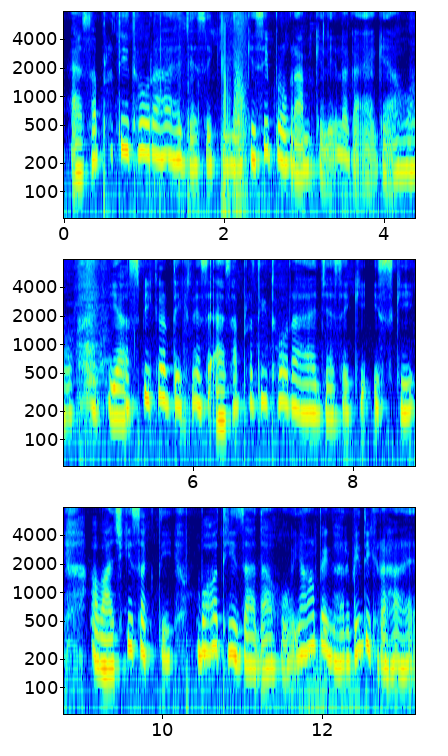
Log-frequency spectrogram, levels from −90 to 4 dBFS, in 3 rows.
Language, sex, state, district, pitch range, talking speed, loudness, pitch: Hindi, female, Chhattisgarh, Raigarh, 180-245 Hz, 185 wpm, -38 LUFS, 220 Hz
